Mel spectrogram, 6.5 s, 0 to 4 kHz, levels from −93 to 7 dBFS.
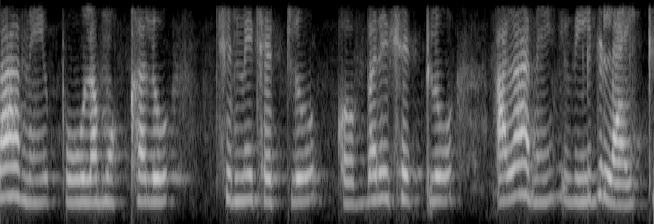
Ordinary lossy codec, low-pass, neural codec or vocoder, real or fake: none; 3.6 kHz; codec, 24 kHz, 3 kbps, HILCodec; fake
